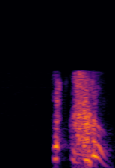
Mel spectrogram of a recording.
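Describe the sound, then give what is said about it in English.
A single loud sneeze: a short sharp intake burst followed by a longer explosive, breathy release, with no talking. “I'm sorry. Bless you.”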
